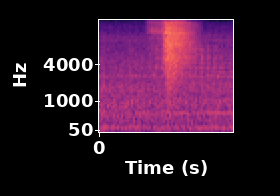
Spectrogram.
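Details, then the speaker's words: Road train truck on the corrugated Gibb River Road, Australian outback. A short, sharp air hiss rises over the truck's rumble as a trailer brake locks on and skids; that one brake appears to be the problem. "You can see the brakes locked on and skidding down the road. This brake here appears to be the problem."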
